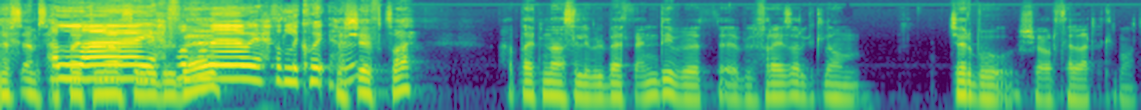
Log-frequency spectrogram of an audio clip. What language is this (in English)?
Arabic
